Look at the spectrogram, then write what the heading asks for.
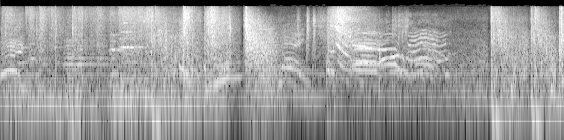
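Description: Gunfire as a car tire is shot out, while the car skids to a halt. Loud, sharp shots ring through a dense, busy mix of other sounds that lasts the whole clip.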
